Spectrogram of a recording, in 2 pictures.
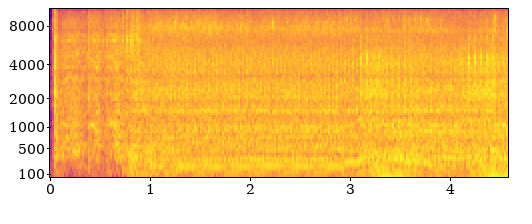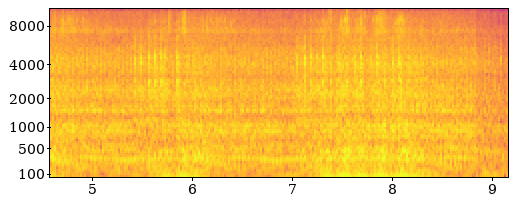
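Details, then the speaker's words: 2016 Kia Soul, 172,000 miles, rust-belt car bought for $300: starts and idles with a heavy, gravelly bottom-end knock that rises with each throttle blip; connecting rods suspected, not yet confirmed. "I indeed paid $300 for it because the engine sounds like it's chewing on some gravel."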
